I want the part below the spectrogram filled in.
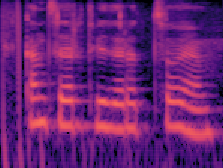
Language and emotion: Russian, neutral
